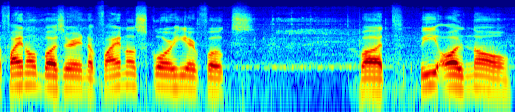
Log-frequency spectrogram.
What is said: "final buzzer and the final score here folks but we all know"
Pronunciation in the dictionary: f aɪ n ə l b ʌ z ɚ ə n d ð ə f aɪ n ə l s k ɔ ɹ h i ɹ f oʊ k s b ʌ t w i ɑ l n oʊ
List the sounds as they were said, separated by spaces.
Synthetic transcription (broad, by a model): f aɪ n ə l b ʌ s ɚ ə n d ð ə f aɪ n ə l s k ɔ ɹ h i ɹ f oʊ k s b ʌ t w i ɑ l n oʊ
